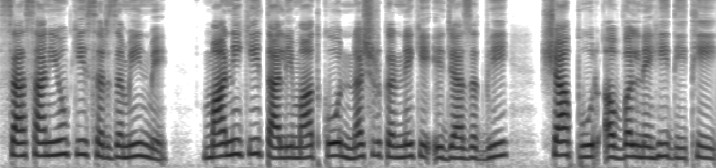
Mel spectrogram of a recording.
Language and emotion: Urdu, neutral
